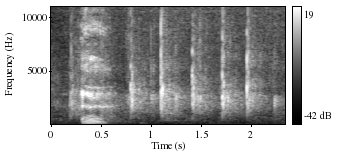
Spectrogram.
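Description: A man clears his throat, followed by a string of irregular sharp taps, about six in a second and a half.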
